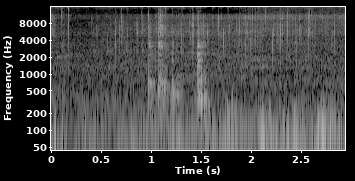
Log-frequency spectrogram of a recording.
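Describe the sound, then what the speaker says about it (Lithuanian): Steady sizzling of meat patties frying in a pan, with a few soft scraping and tapping sounds from a utensil, moderately close. "Dabar kepa kepsniukai."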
